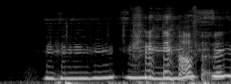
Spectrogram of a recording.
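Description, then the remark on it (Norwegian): A person's voice imitates a dog whimpering and squealing, a strained, high, wavering whine sustained for about two seconds, fairly loud, with a brief break in the middle. “Men jeg skjønner at han piper og skriker når Tara passer. Du Tara overdrev, jeg kan gjøre det riktig.”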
